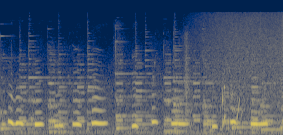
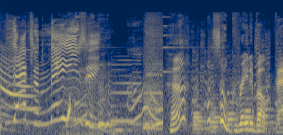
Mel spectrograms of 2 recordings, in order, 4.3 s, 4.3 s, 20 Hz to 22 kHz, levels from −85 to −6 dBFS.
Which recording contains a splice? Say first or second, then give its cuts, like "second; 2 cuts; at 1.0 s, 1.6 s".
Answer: second; 1 cut; at 2.4 s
